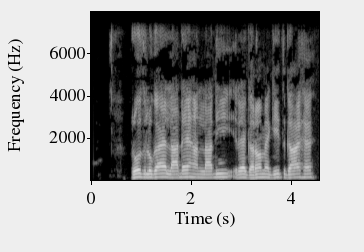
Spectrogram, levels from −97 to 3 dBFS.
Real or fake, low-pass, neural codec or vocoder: real; 7.2 kHz; none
